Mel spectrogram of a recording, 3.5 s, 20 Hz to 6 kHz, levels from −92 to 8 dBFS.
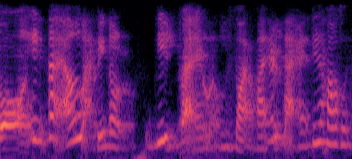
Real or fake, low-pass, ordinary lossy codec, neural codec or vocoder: fake; 5.4 kHz; Opus, 32 kbps; codec, 16 kHz, 0.5 kbps, FreqCodec, larger model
